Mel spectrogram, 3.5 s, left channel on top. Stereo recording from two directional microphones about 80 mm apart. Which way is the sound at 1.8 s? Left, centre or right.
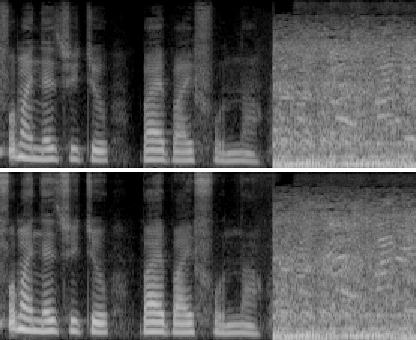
Centre.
